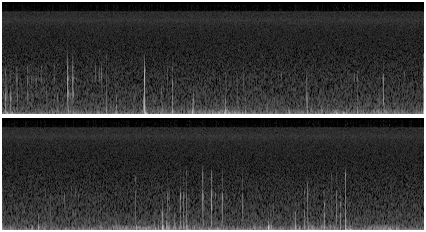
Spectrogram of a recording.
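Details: Stomach after eating: low rumbling with scattered gurgles and pops over steady background hiss; normal bowel sounds (borborygmi).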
